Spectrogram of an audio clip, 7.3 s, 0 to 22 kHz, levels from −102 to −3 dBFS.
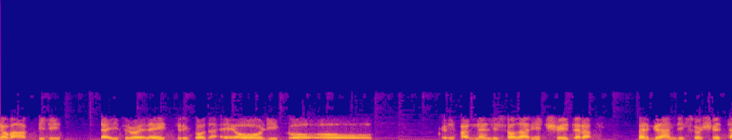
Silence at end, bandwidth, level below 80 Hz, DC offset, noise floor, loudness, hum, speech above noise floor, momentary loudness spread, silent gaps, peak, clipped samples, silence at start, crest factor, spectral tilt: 0 s; 3.9 kHz; -68 dBFS; under 0.1%; -59 dBFS; -24 LUFS; none; 36 dB; 8 LU; none; -8 dBFS; under 0.1%; 0 s; 16 dB; -2.5 dB/octave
